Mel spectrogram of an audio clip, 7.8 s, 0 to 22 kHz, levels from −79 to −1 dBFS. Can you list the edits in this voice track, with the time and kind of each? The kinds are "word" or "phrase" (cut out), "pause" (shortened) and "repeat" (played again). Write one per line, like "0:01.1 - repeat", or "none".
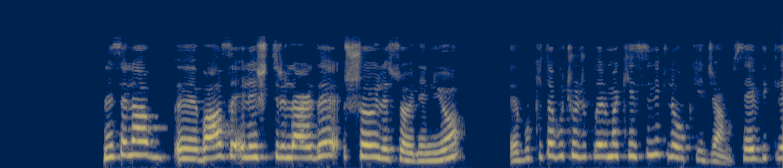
none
